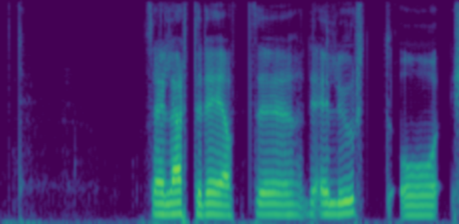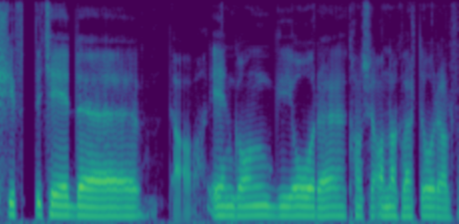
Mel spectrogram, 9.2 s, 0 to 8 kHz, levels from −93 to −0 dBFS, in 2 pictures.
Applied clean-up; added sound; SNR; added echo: none; none; none; none.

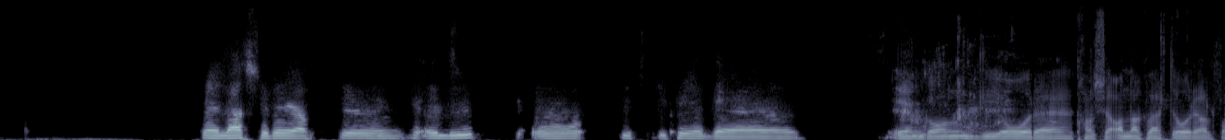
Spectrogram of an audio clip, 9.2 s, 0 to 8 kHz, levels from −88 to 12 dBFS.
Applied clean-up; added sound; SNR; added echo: neural mask model Resemble Enhance denoiser.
